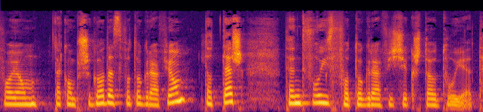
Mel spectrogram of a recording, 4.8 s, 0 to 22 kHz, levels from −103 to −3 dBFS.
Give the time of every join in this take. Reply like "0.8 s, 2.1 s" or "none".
1.9 s, 3.3 s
